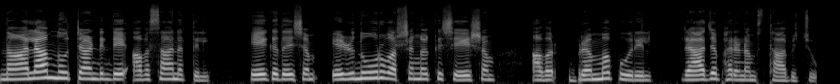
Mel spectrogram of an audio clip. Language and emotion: Malayalam, neutral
